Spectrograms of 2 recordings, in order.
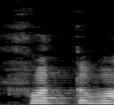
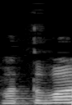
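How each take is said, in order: First: It starts with an f sound. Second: It starts with an aspirated p sound. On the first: The speaker calls it right. "फ की बजाय हम उसको क्या बोलेंगे? फ़ बोलेंगे" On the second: The speaker calls it wrong. "ये फतवा नहीं होता है"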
